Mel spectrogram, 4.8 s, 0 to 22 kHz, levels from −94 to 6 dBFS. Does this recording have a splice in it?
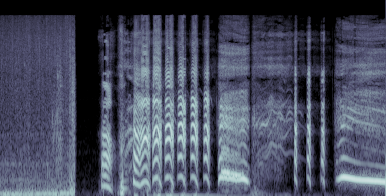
yes; 1 cut; at 1.1 s

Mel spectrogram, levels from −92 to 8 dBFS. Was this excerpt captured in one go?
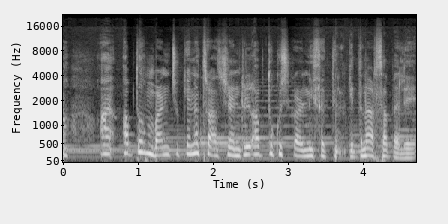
no; 1 cut; at 3.6 s

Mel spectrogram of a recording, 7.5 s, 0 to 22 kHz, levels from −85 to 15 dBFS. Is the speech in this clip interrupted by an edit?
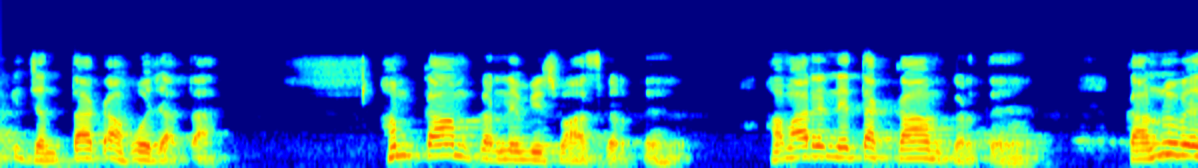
no; 0 cuts

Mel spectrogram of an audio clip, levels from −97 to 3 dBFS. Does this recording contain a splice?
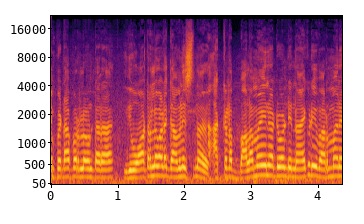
yes; 2 cuts; at 1.0 s, 2.4 s

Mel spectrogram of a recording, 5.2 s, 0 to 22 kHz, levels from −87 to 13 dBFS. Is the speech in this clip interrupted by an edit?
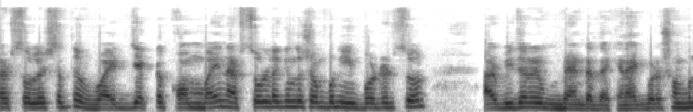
no; 0 cuts

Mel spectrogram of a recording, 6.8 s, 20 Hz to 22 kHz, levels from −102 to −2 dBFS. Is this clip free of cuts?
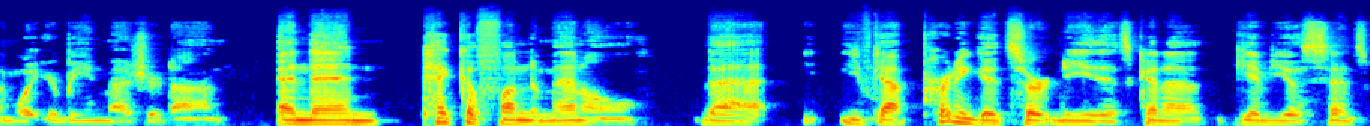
no; 3 cuts; at 1.2 s, 2.0 s, 4.0 s

